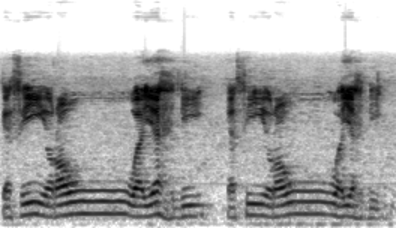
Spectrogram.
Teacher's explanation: tanwin dimasukkan ke dalam huruf waw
